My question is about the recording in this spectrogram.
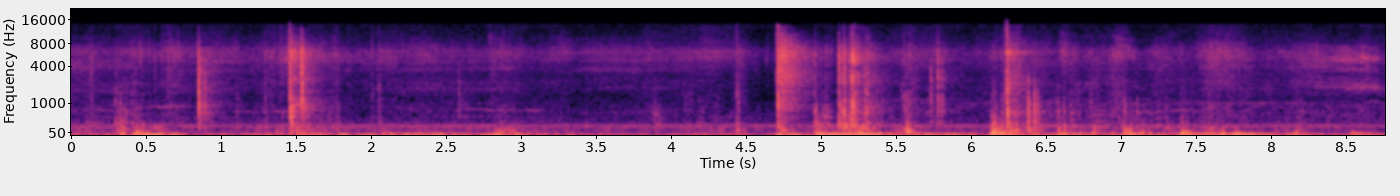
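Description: Blankets being handled and spread out right against a phone's microphone: rustling with several sharp knocks and thumps from the phone being bumped, over a steady low hum.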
